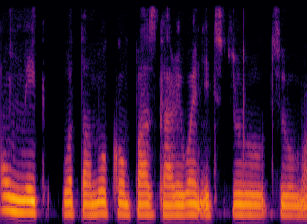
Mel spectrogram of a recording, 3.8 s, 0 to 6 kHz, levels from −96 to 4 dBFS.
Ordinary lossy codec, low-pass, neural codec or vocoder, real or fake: none; 5.4 kHz; codec, 16 kHz, 4.8 kbps, FACodec; fake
